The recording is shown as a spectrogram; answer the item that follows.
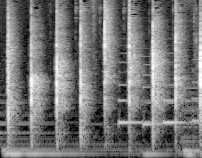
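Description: One person clapping hands, a quick run of about four to five claps a second.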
